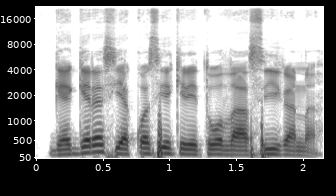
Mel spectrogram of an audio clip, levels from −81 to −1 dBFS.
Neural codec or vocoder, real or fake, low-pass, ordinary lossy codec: none; real; none; none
